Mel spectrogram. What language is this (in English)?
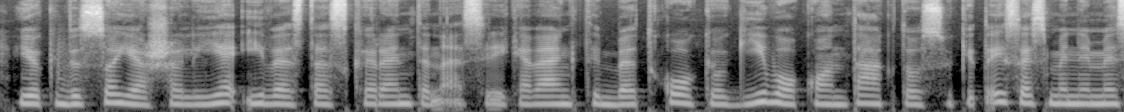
Lithuanian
